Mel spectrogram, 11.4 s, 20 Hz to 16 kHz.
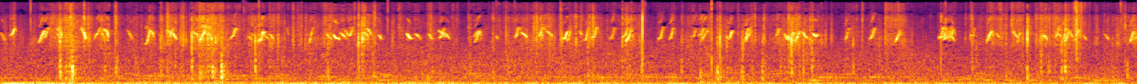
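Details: Nineteen chicken chicks, two days old, recorded in Germany on 17 September 2022 as they begin eating and drinking; continuous high, sliding peeps from many birds, with frequent sharp pecking clicks and a low background hum.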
